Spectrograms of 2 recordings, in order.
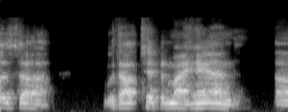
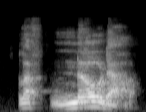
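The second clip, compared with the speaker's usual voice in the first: very slow, NO repeated and leaned on.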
